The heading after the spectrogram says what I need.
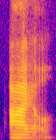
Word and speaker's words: I'll: I I'll is pronounced differently than I will.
